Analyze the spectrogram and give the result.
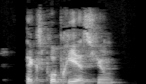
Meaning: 1. expropriation, confiscation, seizure 2. eminent domain, compulsory purchase
- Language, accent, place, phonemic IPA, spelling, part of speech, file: French, France, Lyon, /ɛk.spʁɔ.pʁi.ja.sjɔ̃/, expropriation, noun, LL-Q150 (fra)-expropriation.wav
